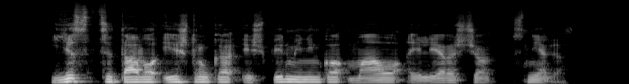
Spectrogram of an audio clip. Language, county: Lithuanian, Kaunas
